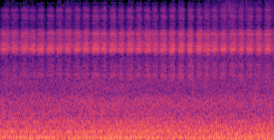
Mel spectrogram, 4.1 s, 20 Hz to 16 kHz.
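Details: A cicada gives a continuous high, hissing buzz that pulses rapidly and evenly, recorded in Italy on hot summer days around 40°C; cicadas usually sing to attract a mate.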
